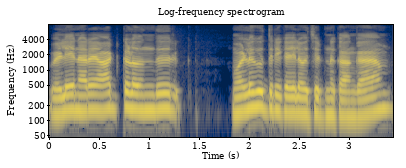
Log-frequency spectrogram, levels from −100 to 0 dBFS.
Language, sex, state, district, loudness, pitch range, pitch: Tamil, male, Tamil Nadu, Kanyakumari, -13 LUFS, 140-170 Hz, 155 Hz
